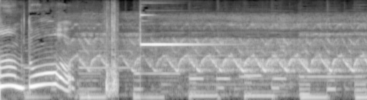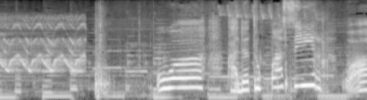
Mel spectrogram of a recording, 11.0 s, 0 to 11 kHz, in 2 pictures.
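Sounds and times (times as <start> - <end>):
police siren yelping: 0.8 - 6.9.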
